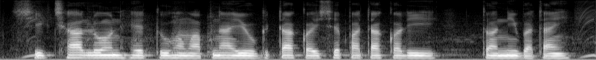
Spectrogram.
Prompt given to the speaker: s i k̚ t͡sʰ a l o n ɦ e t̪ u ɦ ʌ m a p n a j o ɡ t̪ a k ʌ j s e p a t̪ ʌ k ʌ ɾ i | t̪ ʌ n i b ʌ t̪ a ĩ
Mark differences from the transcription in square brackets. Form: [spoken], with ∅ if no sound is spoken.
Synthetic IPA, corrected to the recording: s i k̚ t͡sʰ a l o n ɦ e t̪ u ɦ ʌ m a p n a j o ɡ t̪ a k ʌ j s e p a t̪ [a] k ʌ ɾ i | t̪ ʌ n i b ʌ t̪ a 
